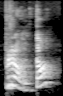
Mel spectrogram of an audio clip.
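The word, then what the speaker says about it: pronto: правило номер один Дивіться якщо у вас слово яке ви зараз читаєте закінчується на голосну або на приголосну е або есе наголос у такому слові ви мусите поставити на передостанній склад тобто другий склад з кінця давайте подивимось наприклад в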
